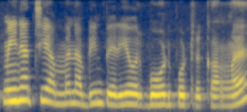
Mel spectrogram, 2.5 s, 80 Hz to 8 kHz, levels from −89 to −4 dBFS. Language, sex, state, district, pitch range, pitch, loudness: Tamil, female, Tamil Nadu, Namakkal, 220-255 Hz, 230 Hz, -13 LUFS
